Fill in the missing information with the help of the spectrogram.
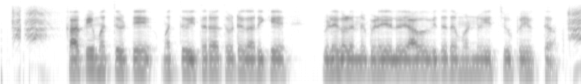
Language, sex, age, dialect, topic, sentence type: Kannada, male, 18-24, Central, agriculture, question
